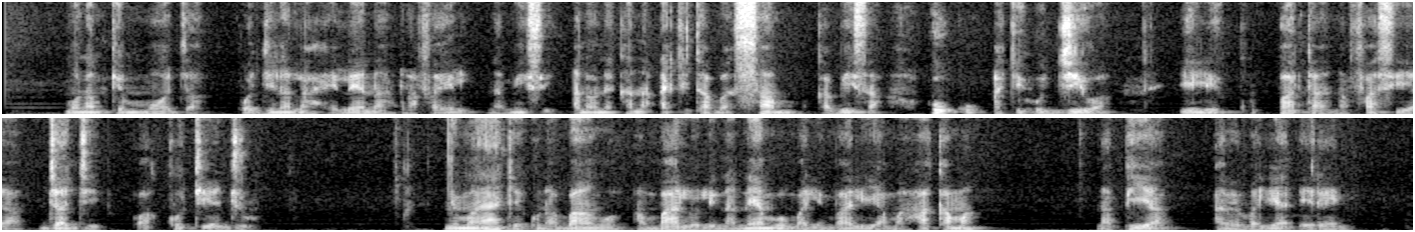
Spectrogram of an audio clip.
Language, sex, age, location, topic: Swahili, male, 18-24, Kisumu, government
